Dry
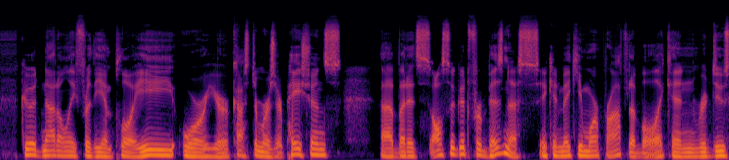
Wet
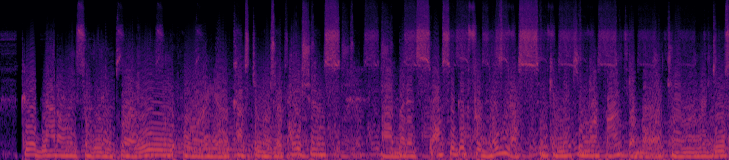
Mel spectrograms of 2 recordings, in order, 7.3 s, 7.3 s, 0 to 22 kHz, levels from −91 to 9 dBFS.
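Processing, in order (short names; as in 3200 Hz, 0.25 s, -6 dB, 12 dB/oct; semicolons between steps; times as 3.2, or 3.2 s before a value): tube stage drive 39 dB, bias 0.6; multi-head echo 0.395 s, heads first and second, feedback 43%, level -11 dB; gain +1 dB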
